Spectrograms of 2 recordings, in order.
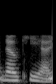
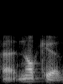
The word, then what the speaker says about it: Nokia: I then moved on to Motorola for a short time and then ended up at Nokia, depending on how you want to pronounce it. – To the US here, we call it Nokia, yeah.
